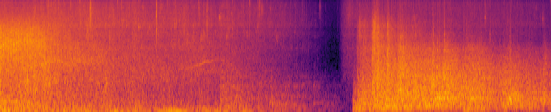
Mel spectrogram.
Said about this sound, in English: Suddenly, there was a loud crack, and lightning hit the ground in front of me.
